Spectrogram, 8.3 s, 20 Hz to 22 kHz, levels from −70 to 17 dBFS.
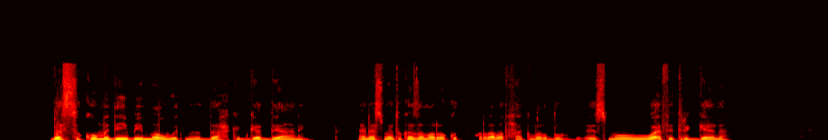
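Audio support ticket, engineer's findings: Microphone overload, 0.56–0.59 s and 1.57–1.59 s. Harsh crackle on peaks, about 5 dB over, then right at the converter's limit. Input gain too high, likely flattening converter tops.

Microphone volume stepped down, 0.58 s and 1.59 s. Sudden level drop, about 4 dB then 3 dB. Likely call software cutting input gain after each clipped peak.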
